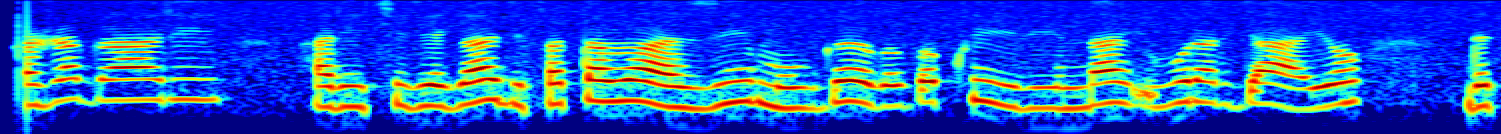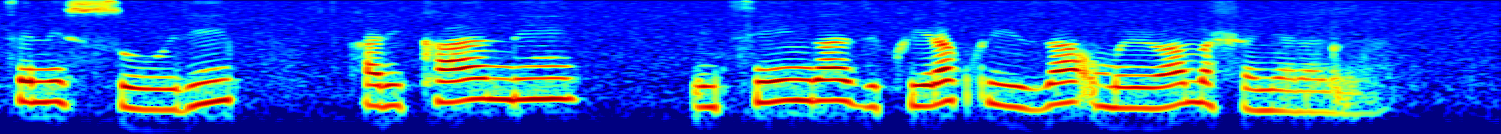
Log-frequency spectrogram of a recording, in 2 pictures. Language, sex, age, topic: Kinyarwanda, female, 50+, government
